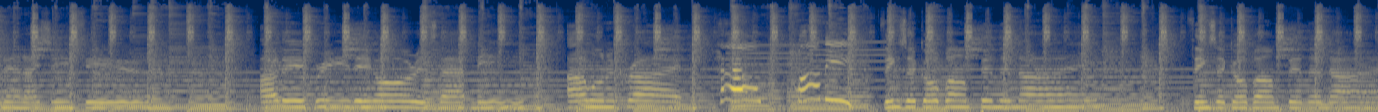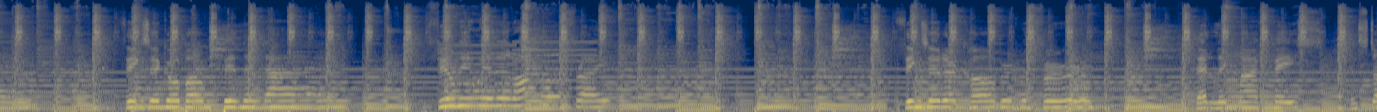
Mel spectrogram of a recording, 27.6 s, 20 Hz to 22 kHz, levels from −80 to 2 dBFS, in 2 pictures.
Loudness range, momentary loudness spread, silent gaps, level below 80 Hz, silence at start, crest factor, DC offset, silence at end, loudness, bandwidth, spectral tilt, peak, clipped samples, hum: 4 LU; 7 LU; none; -38 dBFS; 0 s; 20 dB; under 0.1%; 0 s; -20 LUFS; over 20 kHz; -4.5 dB/octave; 0 dBFS; under 0.1%; none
